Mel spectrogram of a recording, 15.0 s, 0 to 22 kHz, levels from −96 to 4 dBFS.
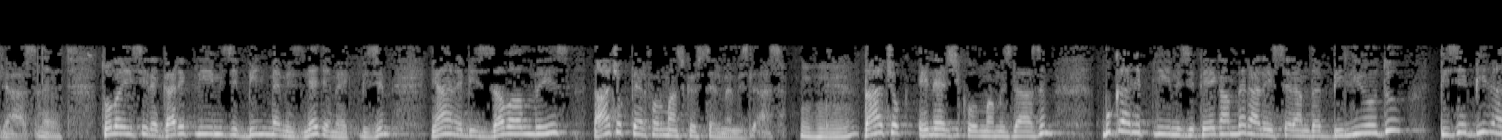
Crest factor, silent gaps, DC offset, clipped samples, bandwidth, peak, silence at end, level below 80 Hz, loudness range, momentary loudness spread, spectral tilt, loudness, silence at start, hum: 20 dB; none; under 0.1%; under 0.1%; 6 kHz; -4 dBFS; 0 s; -56 dBFS; 1 LU; 8 LU; -7 dB/octave; -24 LUFS; 0 s; none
